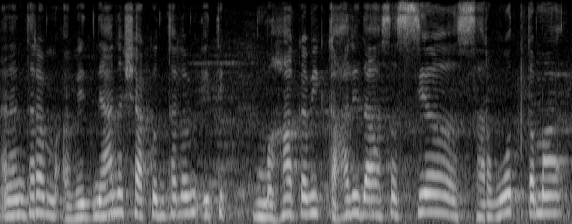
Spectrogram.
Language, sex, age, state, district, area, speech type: Sanskrit, female, 45-60, Maharashtra, Nagpur, urban, spontaneous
